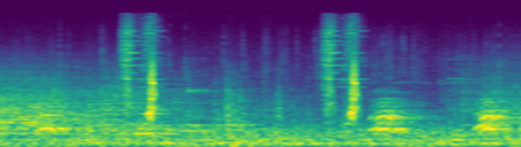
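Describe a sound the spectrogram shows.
A game menu gives short soft clicks.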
